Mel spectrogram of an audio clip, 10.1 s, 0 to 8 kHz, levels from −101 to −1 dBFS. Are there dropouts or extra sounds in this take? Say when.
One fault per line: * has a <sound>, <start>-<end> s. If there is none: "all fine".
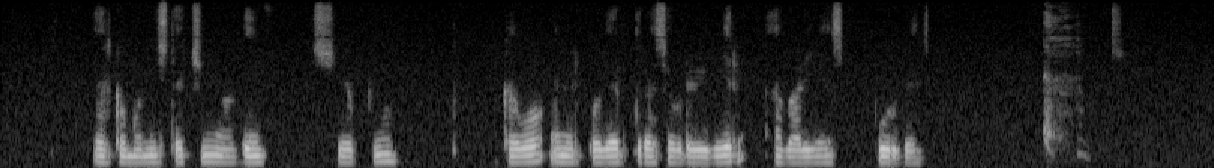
* has a cough, 8.7-9.1 s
